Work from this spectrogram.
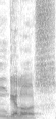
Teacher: esse primeiro gama, né, ele vai nasalar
